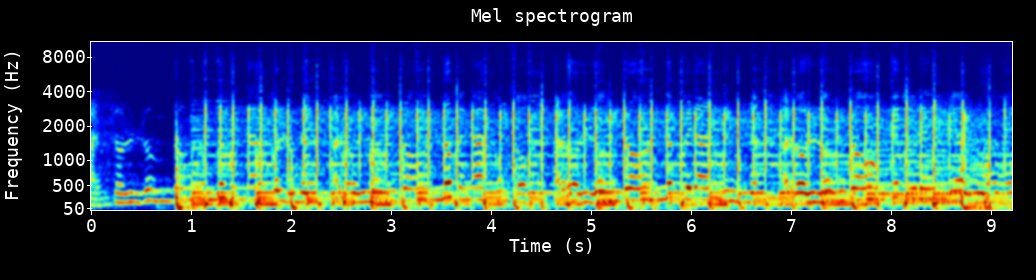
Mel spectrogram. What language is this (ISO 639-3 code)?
spa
